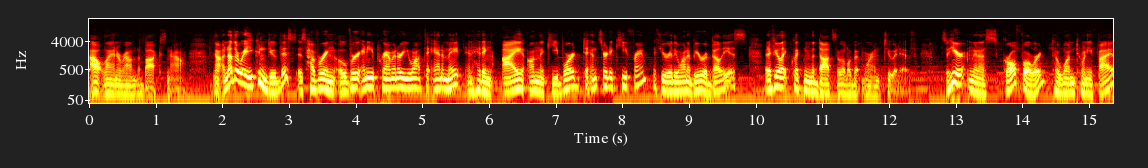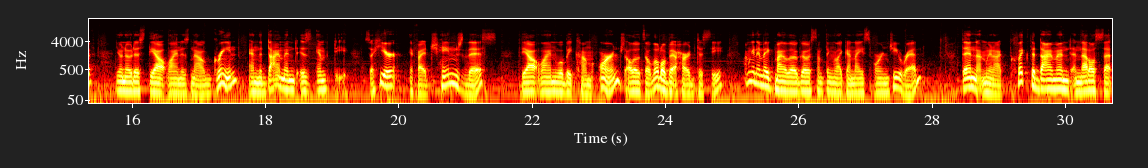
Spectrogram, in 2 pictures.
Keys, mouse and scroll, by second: 13.4-14.6 drag, 19.4 click, 29.1 click.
